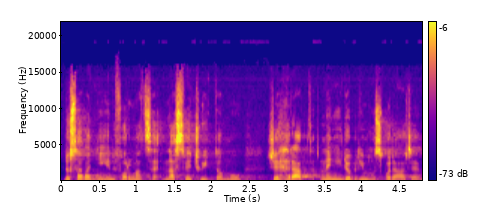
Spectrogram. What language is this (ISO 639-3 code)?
ces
